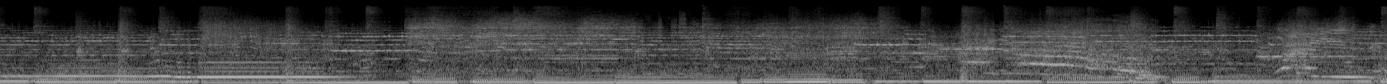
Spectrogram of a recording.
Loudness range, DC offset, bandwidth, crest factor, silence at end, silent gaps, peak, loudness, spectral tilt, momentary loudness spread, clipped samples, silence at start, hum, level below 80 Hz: 2 LU; under 0.1%; 16.5 kHz; 10 dB; 0 s; none; -16 dBFS; -26 LUFS; -4.5 dB/octave; 4 LU; under 0.1%; 0 s; none; -40 dBFS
